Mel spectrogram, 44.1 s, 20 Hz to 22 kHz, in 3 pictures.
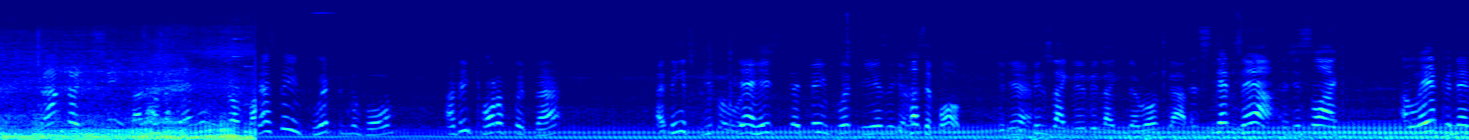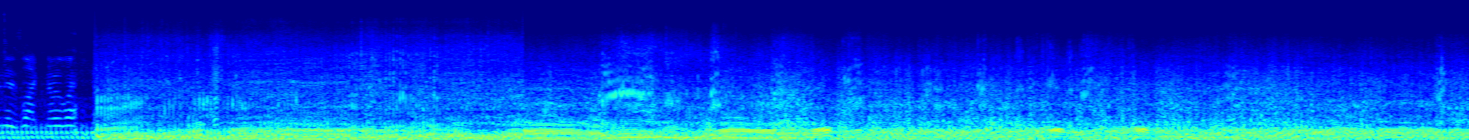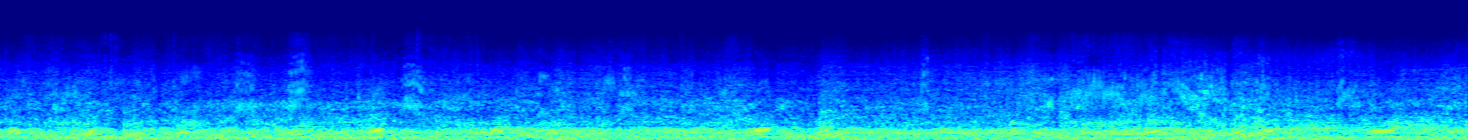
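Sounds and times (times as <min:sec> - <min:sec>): dirt bike engine revving: 0:00.0 - 0:02.6, 0:04.0 - 0:44.0
wind rushing over microphone: 0:10.0 - 0:44.0.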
